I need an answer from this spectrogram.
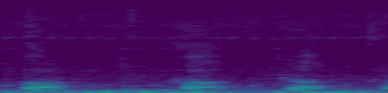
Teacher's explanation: जब हम ग का उच्चारण करें तो हमारी जीभ का पिछला भाग मुंह के पिछले भाग से टच करता है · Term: क वर्ग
